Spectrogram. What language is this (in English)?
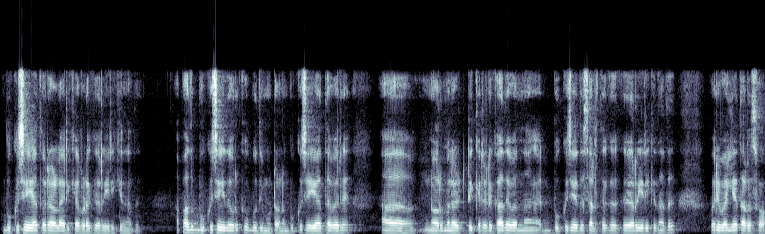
Malayalam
